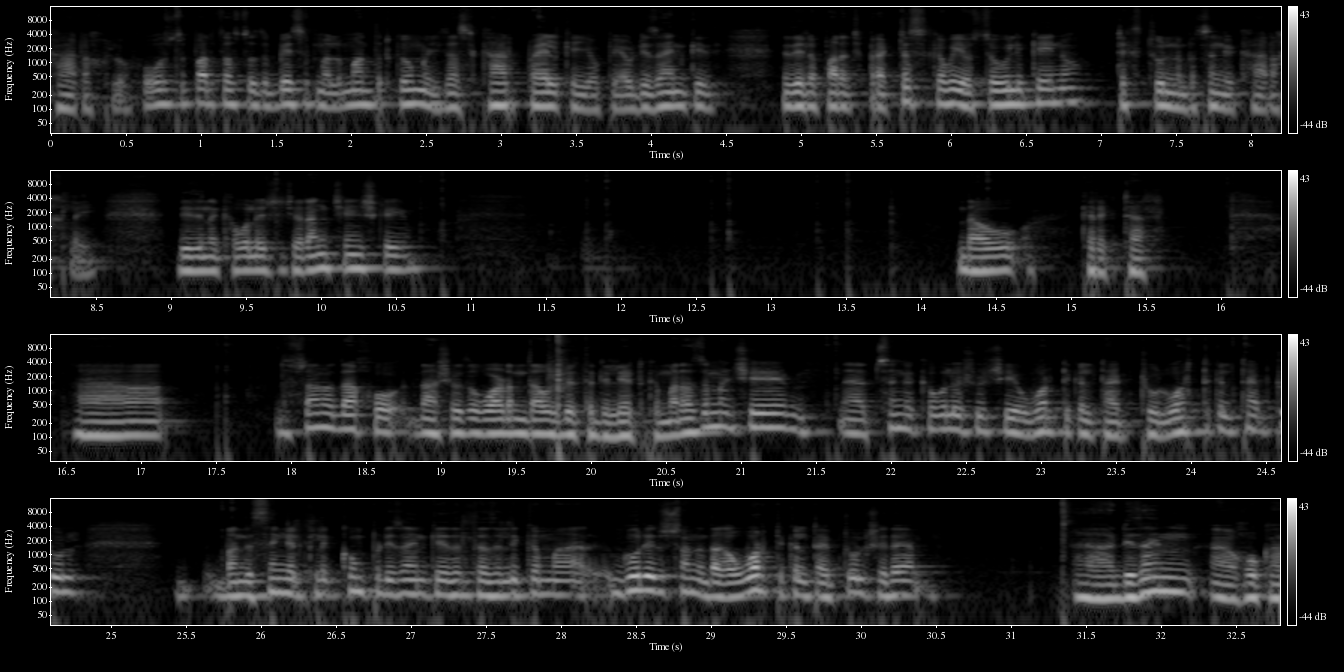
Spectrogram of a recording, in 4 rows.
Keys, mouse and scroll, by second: 21.4 Delete, 23.2 right click.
